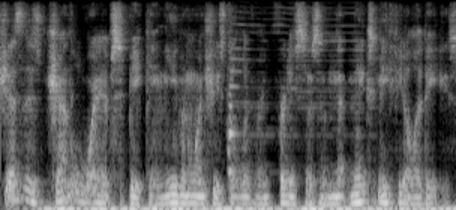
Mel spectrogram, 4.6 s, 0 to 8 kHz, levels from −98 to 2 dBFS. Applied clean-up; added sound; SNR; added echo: neural mask model DeepFilterNet 3.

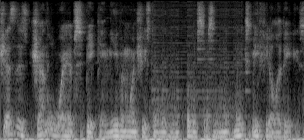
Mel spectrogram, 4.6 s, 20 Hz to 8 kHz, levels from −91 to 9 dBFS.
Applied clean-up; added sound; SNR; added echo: neural separator model SepFormer DNS4.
